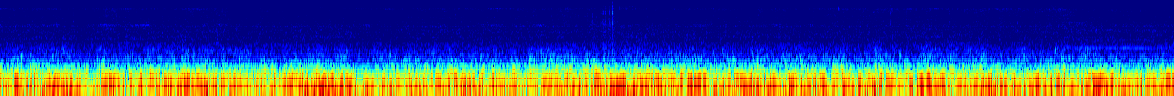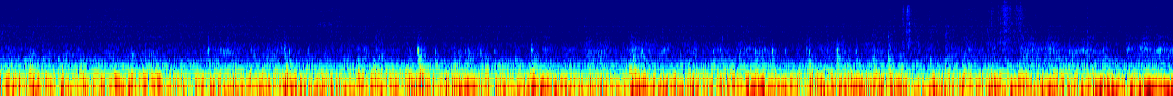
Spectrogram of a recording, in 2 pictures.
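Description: Passenger train carriage in motion, heard from inside: a steady low rumble of wheels running on the rails. Two brief sharp sounds come near the end.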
